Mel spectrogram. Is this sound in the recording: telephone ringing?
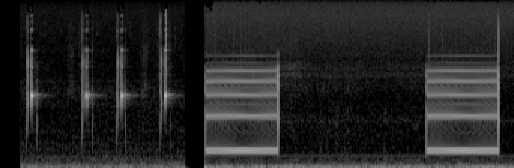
yes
